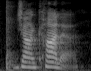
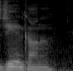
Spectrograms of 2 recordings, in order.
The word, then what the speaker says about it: Giancana: he goes, uh, how do you say this? What is it? – John Connor. – Yeah, or is it Giancana? – John Connor or Giancana? – It's Giancana.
